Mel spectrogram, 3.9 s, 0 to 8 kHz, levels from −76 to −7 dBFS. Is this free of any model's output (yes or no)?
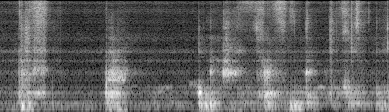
no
